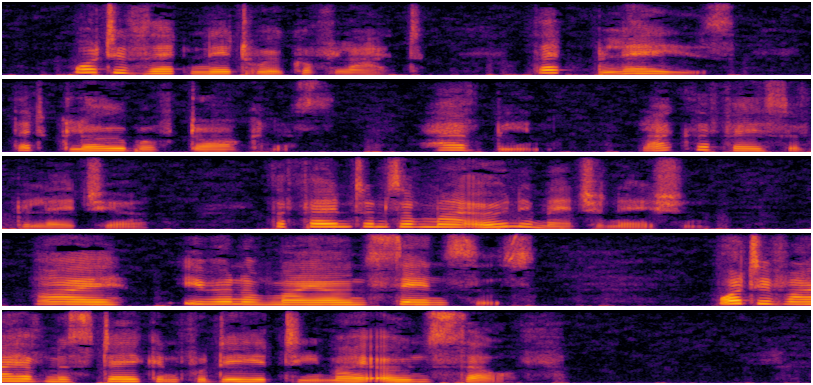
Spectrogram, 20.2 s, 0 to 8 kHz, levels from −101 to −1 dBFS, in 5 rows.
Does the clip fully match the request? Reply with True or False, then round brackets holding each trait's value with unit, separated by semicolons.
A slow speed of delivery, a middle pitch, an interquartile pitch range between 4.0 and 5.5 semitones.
False (120 wpm; 225 Hz; 4.8 semitones)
